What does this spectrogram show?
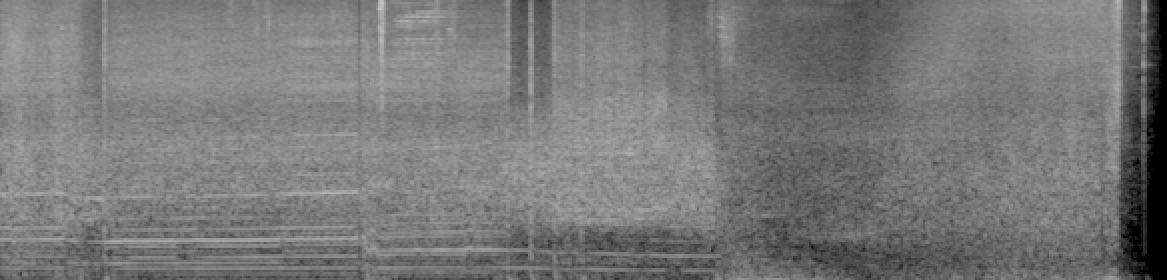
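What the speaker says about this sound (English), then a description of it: "Get ready to blast those engines." Racing car engines in a video game, a steady loud roar with shifting pitch and tire squeal, holding for several seconds before a rushing, wash-like passage and an abrupt cutoff; no talk.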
